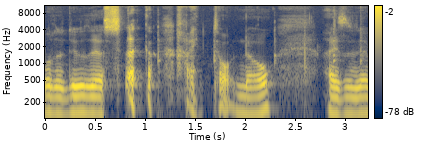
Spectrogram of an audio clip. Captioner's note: chuckling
